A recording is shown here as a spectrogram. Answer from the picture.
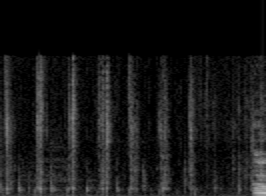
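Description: A box of random draw selections being shaken, its contents rattling as a quick, irregular run of light clicks that thins out near the end.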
